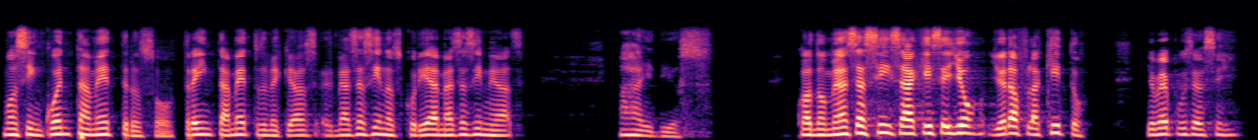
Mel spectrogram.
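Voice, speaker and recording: A man preaching a sermon as pastor, telling a personal story and swinging from hushed to loud. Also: fairly high pitch, fairly even intonation, fast, dull audio.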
